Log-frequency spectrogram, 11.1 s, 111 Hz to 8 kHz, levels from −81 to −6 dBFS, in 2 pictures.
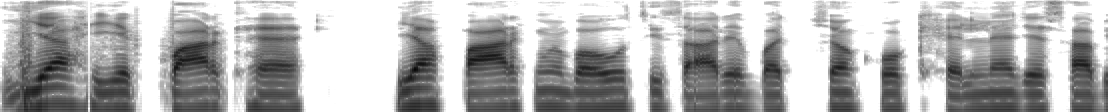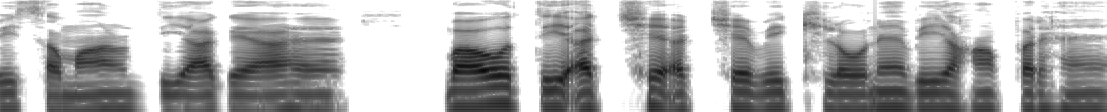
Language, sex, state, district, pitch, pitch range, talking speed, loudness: Hindi, male, Bihar, Jahanabad, 115 Hz, 110-125 Hz, 150 wpm, -21 LUFS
